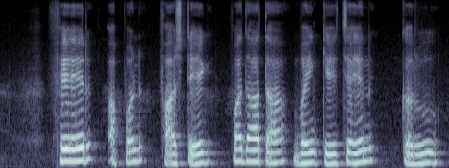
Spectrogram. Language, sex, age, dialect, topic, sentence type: Maithili, male, 56-60, Eastern / Thethi, banking, statement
